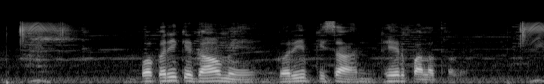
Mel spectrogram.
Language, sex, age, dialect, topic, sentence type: Bhojpuri, male, 60-100, Northern, agriculture, statement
